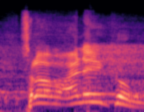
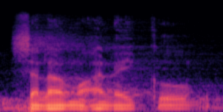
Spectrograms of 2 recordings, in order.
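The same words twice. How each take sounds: First: It is said loudly in a high pitch. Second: It is said calmly in a lower pitch. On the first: "mengangkat kedua tangan nada tinggi" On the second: This is how people greet when visiting locally. "Tapi kalau di kita kan enggak"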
